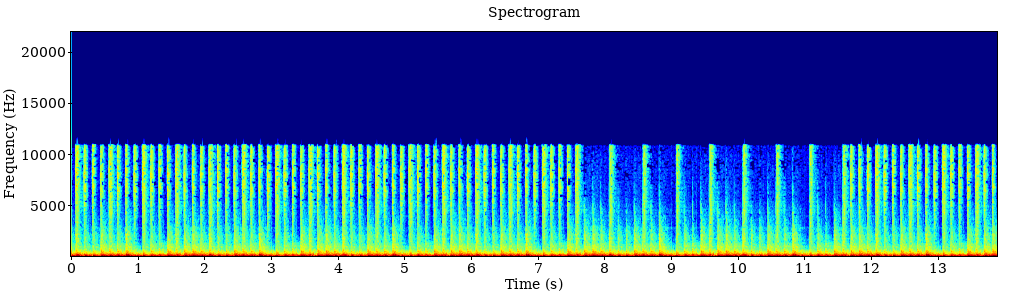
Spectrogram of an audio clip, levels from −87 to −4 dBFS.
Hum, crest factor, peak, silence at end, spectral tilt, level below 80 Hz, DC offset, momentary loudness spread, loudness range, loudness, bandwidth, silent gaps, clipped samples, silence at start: none; 10 dB; 0 dBFS; 0 s; -6 dB/octave; -10 dBFS; 9%; 3 LU; 0 LU; -12 LUFS; 11.5 kHz; none; 0.2%; 0 s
